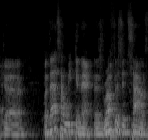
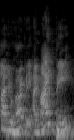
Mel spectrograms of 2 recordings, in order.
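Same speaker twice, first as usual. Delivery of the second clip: higher, louder, spoiling for a fight; raised-voice comic confrontation; heated mock exchange; 7 semitones higher, 7 dB louder than usual. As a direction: act out a brewing fight, loud and raised. Fight waiting to happen, acted exchange.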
